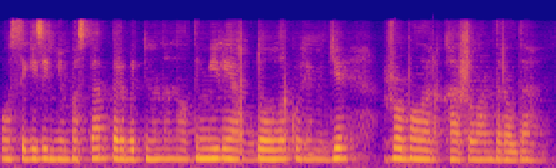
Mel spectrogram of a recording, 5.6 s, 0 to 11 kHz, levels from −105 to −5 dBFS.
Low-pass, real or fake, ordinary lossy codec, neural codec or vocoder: 7.2 kHz; fake; AAC, 48 kbps; codec, 16 kHz, about 1 kbps, DyCAST, with the encoder's durations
